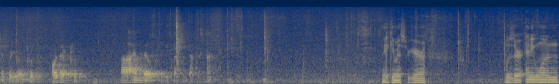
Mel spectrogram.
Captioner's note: choppy audio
